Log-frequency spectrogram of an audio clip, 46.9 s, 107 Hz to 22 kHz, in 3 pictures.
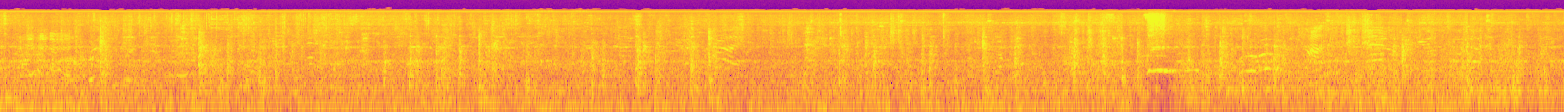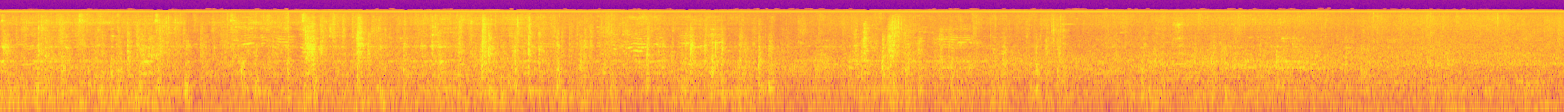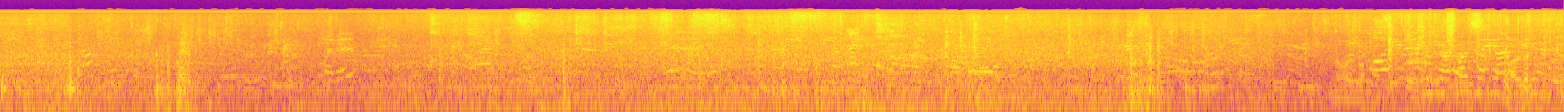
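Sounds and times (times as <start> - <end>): steam locomotive running: 0.0 - 46.9
train wheels clattering on rails: 0.0 - 46.9.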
